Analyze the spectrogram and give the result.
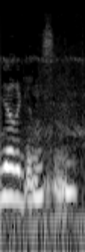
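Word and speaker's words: Jørgensen: But we say, you know, always in the, like, this last letter of our alphabet. It's like the O with the slash over it. That's how you say it. It's Jorgensen.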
